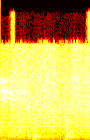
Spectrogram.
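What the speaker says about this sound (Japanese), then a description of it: "ニンニクと生姜を炒めます" Garlic and ginger frying in salad oil in a pot, a steady loud sizzle with stirring scrapes at a regular pace, close and alone.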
